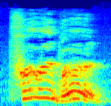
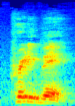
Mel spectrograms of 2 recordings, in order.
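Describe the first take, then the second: First: The middle consonant is an R sound. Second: The middle consonant is a soft D sound. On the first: The speaker calls it wrong. "If it's an R" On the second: The speaker calls it right. "It's a D"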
